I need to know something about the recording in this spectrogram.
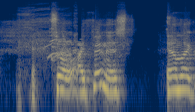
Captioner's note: laughs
